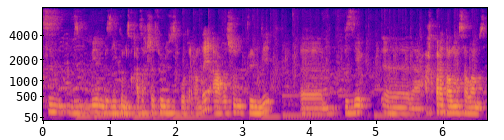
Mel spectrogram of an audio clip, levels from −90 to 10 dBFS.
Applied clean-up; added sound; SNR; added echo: none; Applause; 17 dB; none.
